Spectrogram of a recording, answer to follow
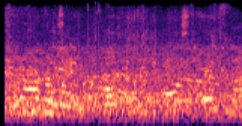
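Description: Crowd chatter: many voices talking at once in a steady babble, with no single voice standing out.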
